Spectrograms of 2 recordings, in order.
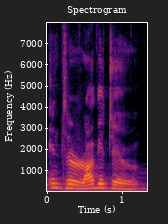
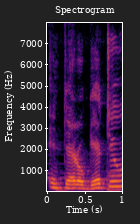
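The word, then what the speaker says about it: interrogative: इसे अक्सर दोस्त इंटेरोगेटिव प्रोनाउंस करते हैं, जो कि बिल्कुल गलत है। इसकी सही प्रोनाउंसिएशन है इंटरोगेटिव।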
